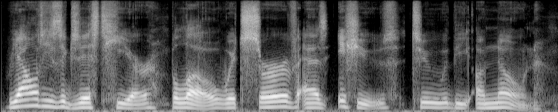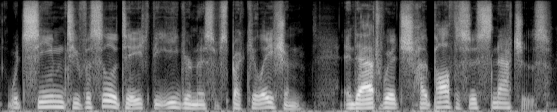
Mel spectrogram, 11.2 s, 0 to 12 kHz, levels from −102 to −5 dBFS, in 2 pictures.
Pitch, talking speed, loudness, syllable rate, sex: 130 Hz, 130 wpm, -19 LUFS, 4.3 syllables/s, male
